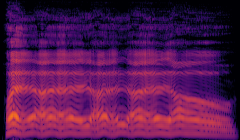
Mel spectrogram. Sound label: G# MIN, World Voices, LAKOTA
